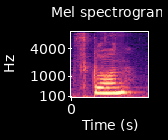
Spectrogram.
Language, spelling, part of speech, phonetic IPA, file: Czech, sklon, noun, [ˈsklon], Cs-sklon.ogg
- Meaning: 1. slope, gradient, incline, cant 2. tendency, inclination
